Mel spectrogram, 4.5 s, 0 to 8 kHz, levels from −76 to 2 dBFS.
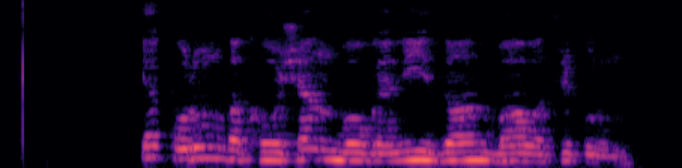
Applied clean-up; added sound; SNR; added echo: neural mask model DeepFilterNet 3.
